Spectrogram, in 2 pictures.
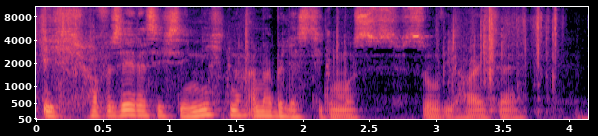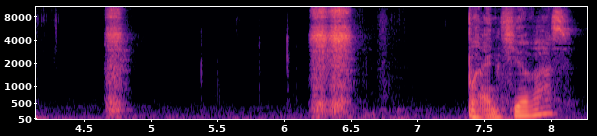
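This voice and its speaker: An actor in a German radio crime drama playing a pushy police detective who is mock-polite, probing and slyly insinuating. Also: male voice, mid-range voice, big pitch swings, moderate pace, slight background noise, lightly acted.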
